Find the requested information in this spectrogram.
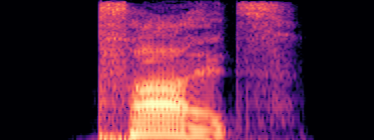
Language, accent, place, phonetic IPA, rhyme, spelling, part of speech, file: German, Germany, Berlin, [p͡faːls], -aːls, Pfahls, noun, De-Pfahls.ogg
- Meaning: genitive singular of Pfahl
